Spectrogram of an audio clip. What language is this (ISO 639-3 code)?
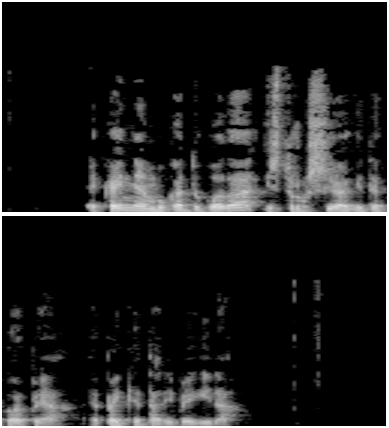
eus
